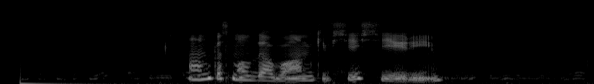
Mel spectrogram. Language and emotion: Russian, sad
